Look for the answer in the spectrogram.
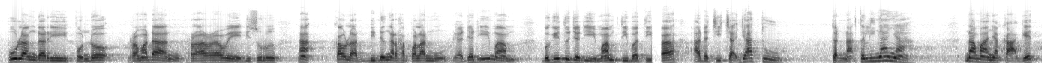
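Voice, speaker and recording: A male preacher gives a humorous sermon at a big religious gathering, telling funny stories and jumping to high-pitched punchlines. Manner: jokey, storytelling, animated with sudden high-pitched punchlines.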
